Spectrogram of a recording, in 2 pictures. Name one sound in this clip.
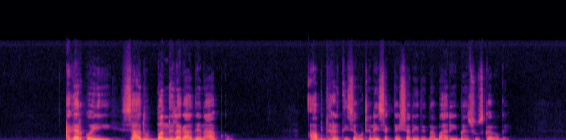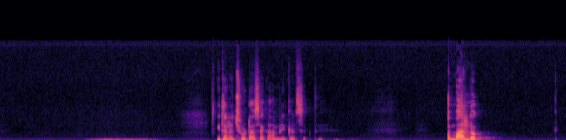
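A man speaks into a microphone with animation, in bursts with pauses.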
